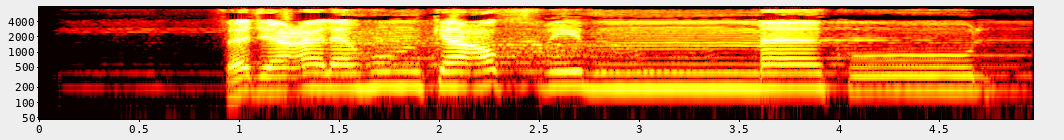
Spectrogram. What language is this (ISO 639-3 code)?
ara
